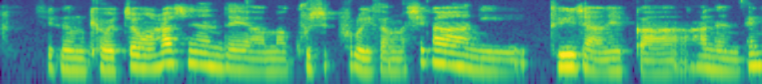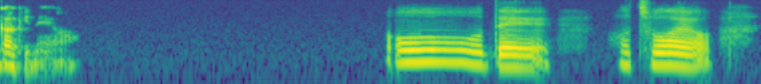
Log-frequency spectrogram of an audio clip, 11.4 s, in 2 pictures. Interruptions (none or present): none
